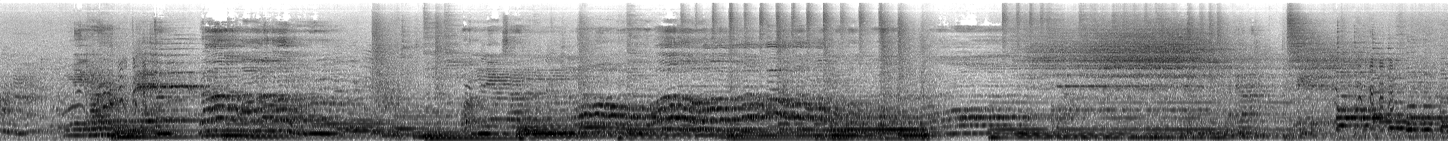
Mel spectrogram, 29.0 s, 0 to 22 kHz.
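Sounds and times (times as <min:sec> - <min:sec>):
live pop-rock band: 0:00.8 - 0:28.9
man singing: 0:01.3 - 0:07.8, 0:08.6 - 0:28.9.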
